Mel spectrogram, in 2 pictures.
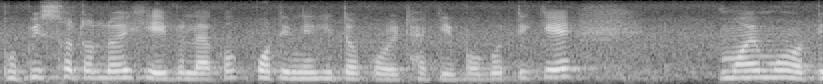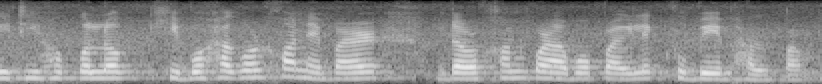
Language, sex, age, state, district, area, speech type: Assamese, female, 18-30, Assam, Sonitpur, rural, spontaneous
